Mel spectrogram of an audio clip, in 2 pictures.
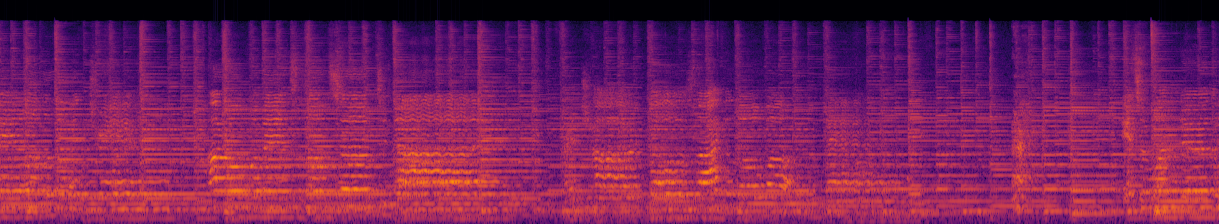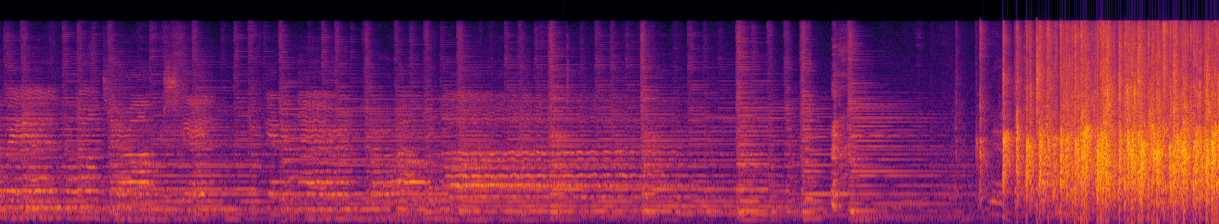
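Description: A woman singing to her own acoustic guitar at the close of a folk song, then audience applause breaking out about two seconds before the end, louder than the song.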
